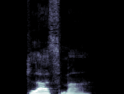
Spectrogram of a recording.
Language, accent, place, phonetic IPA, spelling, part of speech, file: German, Germany, Berlin, [ˈplasma], Plasma, noun, De-Plasma.ogg
- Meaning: plasma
